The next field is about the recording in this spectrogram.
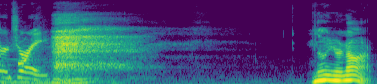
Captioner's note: sighs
